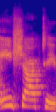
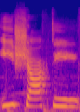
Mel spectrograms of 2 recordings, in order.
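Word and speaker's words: eShakti: Yeah, E-Shakti.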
